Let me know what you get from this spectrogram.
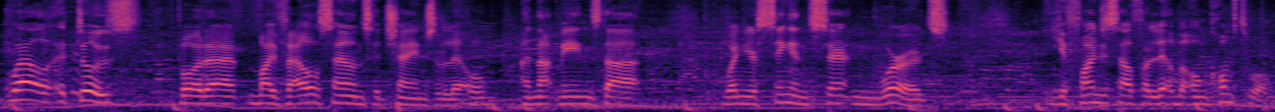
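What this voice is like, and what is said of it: Irish accent. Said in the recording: “It still sounds very Irish to me.”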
